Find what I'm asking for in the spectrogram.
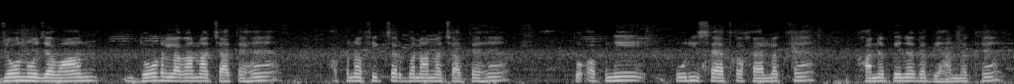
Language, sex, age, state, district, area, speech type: Urdu, male, 60+, Uttar Pradesh, Muzaffarnagar, urban, spontaneous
